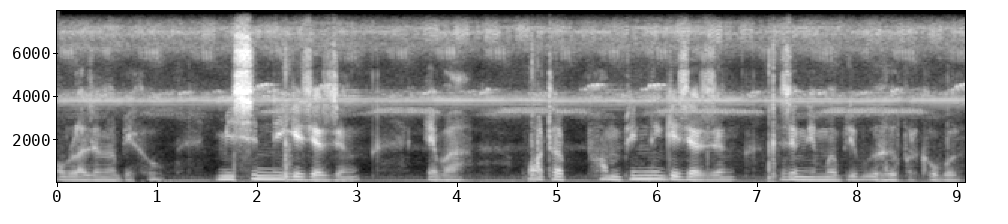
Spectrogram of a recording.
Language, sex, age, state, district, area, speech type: Bodo, male, 45-60, Assam, Chirang, rural, spontaneous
